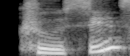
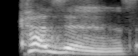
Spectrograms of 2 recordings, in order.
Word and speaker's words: Kuzins: teaching expert it's crewson's how do you pronounce it - Cousins actually means like cousins yes so is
